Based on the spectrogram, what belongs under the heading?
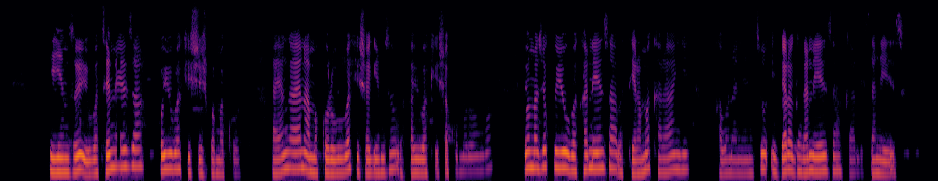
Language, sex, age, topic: Kinyarwanda, female, 18-24, government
